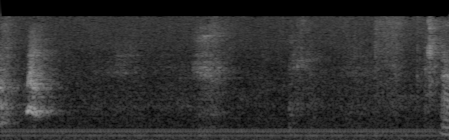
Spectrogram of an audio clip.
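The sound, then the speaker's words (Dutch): A dog gives one short, sharp bark near the start, followed by a few faint yips over a steady low hum, with no one talking. “Het is een hond. Wat? Ja, en die zegt waf, waf, waf.”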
